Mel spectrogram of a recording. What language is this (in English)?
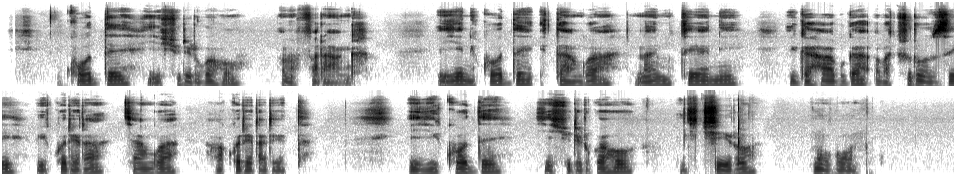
Kinyarwanda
